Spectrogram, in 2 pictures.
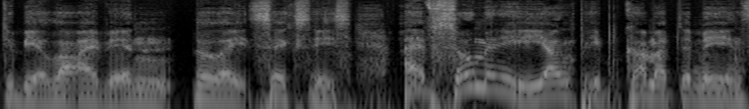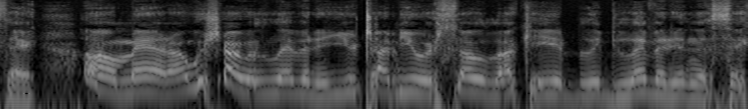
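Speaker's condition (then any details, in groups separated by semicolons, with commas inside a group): Voice changed after vocal cord surgery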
